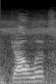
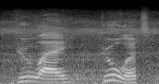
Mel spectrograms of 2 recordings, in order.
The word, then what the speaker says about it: gulet: In Turkey, you'll sail on a boat called a gullet, gulet, however correctly or incorrectly you pronounce words. I think it's gulet, I think.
